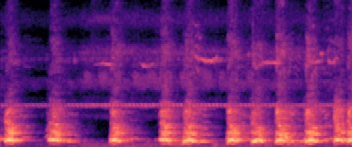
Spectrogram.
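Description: A dog gives a run of short, sharp barks, each a harsh mid-pitched burst. They come roughly every half second to second, some paired closely together, with a faint steady whine in the background.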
